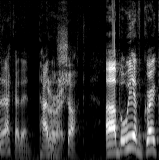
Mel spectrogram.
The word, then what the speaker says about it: Shough: last year at Louisville shuck well shuck is how it's pronounced I listened to like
